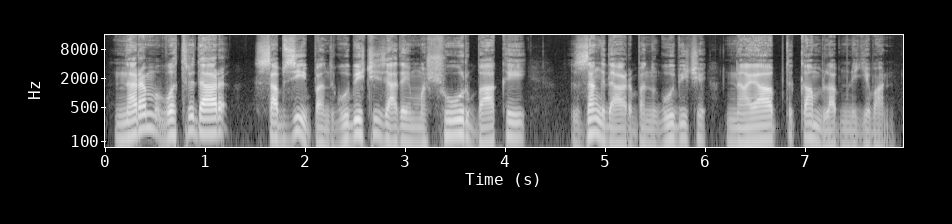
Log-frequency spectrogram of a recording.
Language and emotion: Kashmiri, neutral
